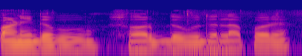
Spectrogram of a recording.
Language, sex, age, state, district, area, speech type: Odia, male, 18-30, Odisha, Malkangiri, urban, spontaneous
